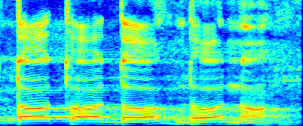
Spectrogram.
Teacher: त वर्ग जो होता है वो दंत से बोला जाता है।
